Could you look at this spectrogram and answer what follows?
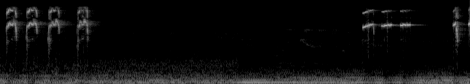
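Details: A run of four sharp, very high chirps from a young blue-crowned hanging parrot calling out to rivals, then a quiet gap, then thinner, longer whistled squeaks and one final chirp.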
